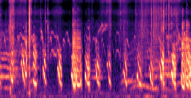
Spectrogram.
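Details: Grey francolin chicks being fed call loudly and close, a fast series of descending whistled cheeps, about four each second, with one sharp click early on.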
